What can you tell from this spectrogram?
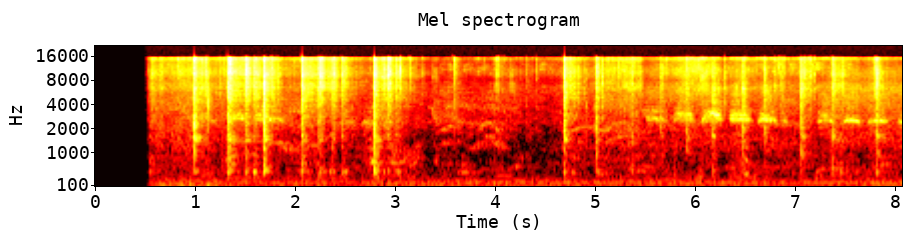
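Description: Scattered sharp clicks and taps, loudest in the first few seconds, then from about five seconds in a run of short high chirps from a small bird, several a second.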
